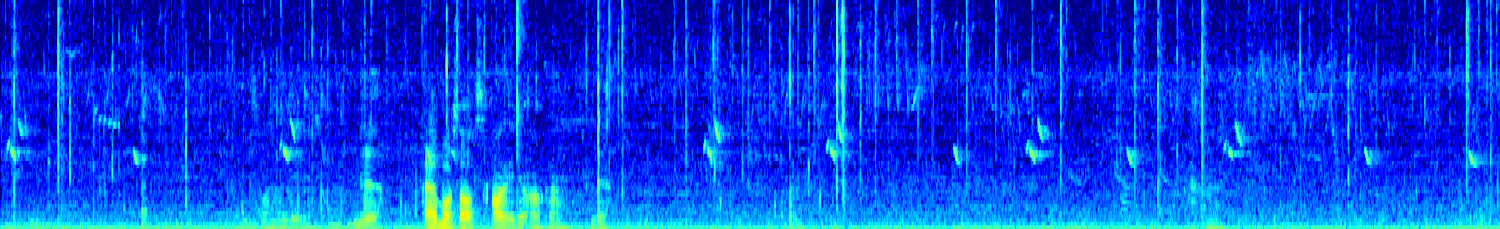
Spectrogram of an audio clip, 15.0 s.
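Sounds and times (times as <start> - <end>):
faint clicks: 0.0 - 3.5, 4.1 - 15.0
bird chirping: 0.0 - 3.7, 6.9 - 15.0.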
